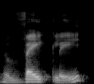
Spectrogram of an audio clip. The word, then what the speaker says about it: vaguely: correct adverb for it which is vaguely yeah v a g u e l y but you only pronounce v a g and Lee the UE e is silent vaguely yes I vaguely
